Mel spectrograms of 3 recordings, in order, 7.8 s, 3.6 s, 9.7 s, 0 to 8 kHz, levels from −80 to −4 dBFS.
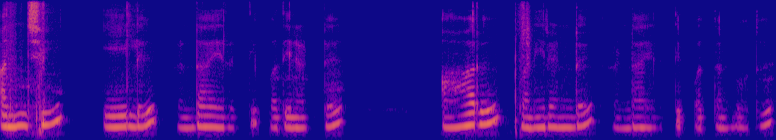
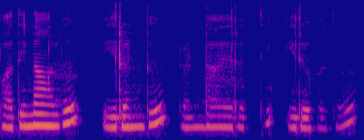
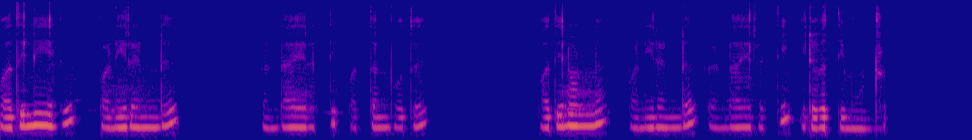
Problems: constant background noise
